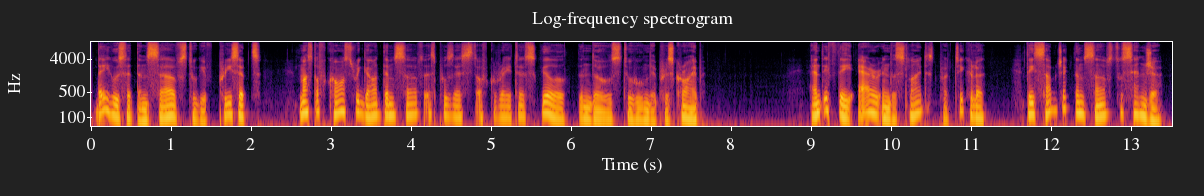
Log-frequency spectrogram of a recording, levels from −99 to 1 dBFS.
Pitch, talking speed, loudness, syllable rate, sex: 110 Hz, 160 wpm, -20 LUFS, 5.4 syllables/s, male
